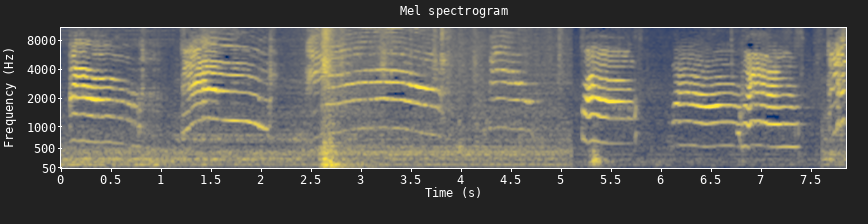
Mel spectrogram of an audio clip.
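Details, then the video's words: Pet cats and kittens meowing: a run of high harmonic meows, one long drawn-out cry, a brief thump, then shorter rapid meows, all over a noisy low background hum. "Kittens And Cats Meowing"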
